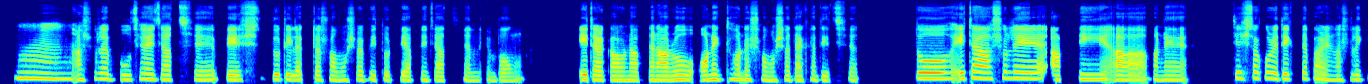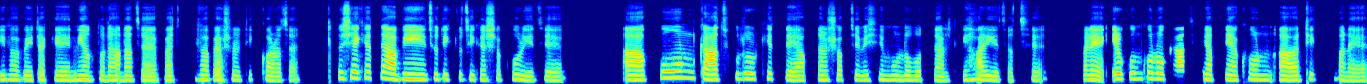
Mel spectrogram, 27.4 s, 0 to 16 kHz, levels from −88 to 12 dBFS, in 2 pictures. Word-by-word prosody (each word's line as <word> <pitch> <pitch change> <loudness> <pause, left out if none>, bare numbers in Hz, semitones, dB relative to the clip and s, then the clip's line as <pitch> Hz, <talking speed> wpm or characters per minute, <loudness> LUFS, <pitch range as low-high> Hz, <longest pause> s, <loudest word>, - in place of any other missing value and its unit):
হুম। 265 -1 +1 0.4
আসলে 240 +4 -2
বোঝাই 205 +3 +1
যাচ্ছে 205 0 -1 0.3
বেশ 195 0 +3 0.2
জটিল 215 -1 0
একটা - - -5
সমস্যার 195 0 -2
ভিতর 195 - -4
দিয়ে 180 - 0
আপনি 190 - -7
যাচ্ছেন। 175 0 -4 0.2
এবং 165 0 -4 0.7
এটার 200 -2 +6
কারণে 185 0 +2
আপনার 195 +2 -2
আরো 185 +1 +4 0.3
অনেক 215 0 +4
ধরনের 205 -3 -1
সমস্যা 190 +1 -1
দেখা 185 +2 -3
দিচ্ছে। 180 - -6 0.6
তো, 255 - +3 0.4
এটা 275 +2 +5
আসলে 270 +2 -1 0.4
আপনি 225 +3 -4 0.3
আ - - +9 0.3
মানে 195 -1 0 0.7
চেষ্টা 265 0 +1
করে 260 -2 +3
দেখতে 230 +2 0
পারেন 205 - 0
আসলে 210 +2 -4
কীভাবে 205 -1 -4
এটাকে 195 - -5 0.2
নিয়ন্ত্রণে 195 -1 -1
আনা 195 +2 0
যায় 90 0 -1
বা, 90 - -4 0.2
কিভাবে 205 -1 -3
আসলে 195 -1 -7
ঠিক 210 - -16
করা 180 -1 0
যায়। 185 +3 -8 0.4
তো - - -2
সেক্ষেত্রে 275 -1 +1
আমি 230 +1 +1 0.2
যদি 230 0 -5
একটু 225 +2 -13
জিজ্ঞাসা 210 +2 -3
করি 220 -4 -2 0.2
যে, 185 - -4 0.8
আ - - +7 0.3
কোন 290 +1 +3 0.2
কাজগুলোর 235 +3 +4
ক্ষেত্রে 235 -5 -5
আপনার 200 +2 -5
সবচেয়ে 205 0 -6
বেশি 200 +2 -7
মূল্যবোধটা 190 -1 -5
আরকি 175 +3 -16
হারিয়ে 195 -2 0
যাচ্ছে? 175 +1 -12 0.5
মানে 210 0 +3 0.2
এরকম 245 +1 +2
কোন 255 -1 0 0.2
কাজ 200 0 +2
কি - - -20
আপনি 215 - -9
এখন 215 +2 -4 0.2
আ - - +6 0.2
ঠিক 225 -1 -6 0.2
মানে 180 -2 -2
205 Hz, 160 wpm, -23 LUFS, 195-230 Hz, 0.8 s, আ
